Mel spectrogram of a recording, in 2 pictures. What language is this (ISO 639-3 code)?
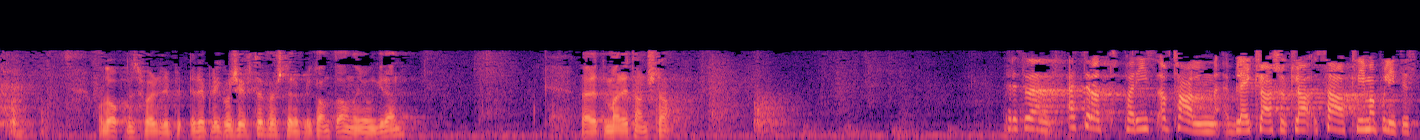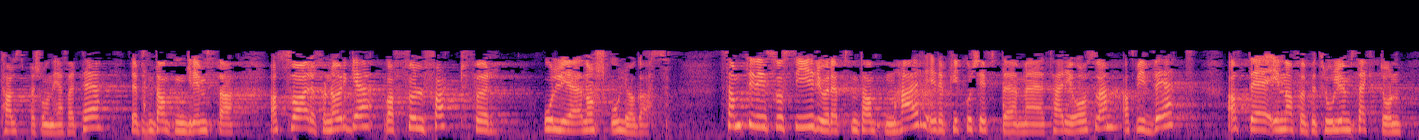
nor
